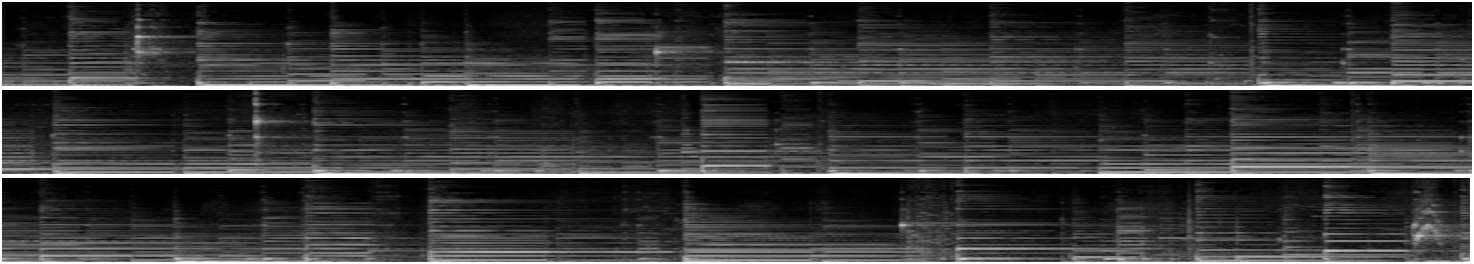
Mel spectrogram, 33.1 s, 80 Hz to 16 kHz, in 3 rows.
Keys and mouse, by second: 2.6 s, 6.3 click, 8.2 s, 12.4 click, 13.8 s, 14.2 KP_1, 14.5 alt+click, 16.1 KP_7, 20.6-22.7 right drag, 24.8 KP_1, 26.8 g.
